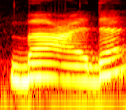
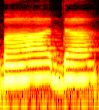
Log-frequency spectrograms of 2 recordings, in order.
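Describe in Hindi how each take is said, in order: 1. स्वर को छोटा और झटके से रखा जाता है। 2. स्वर को लंबा खींचा जाता है। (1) "आपने क्या पढ़ना है?" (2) "बाज़ लोग इसको पढ़ते हैं बादा, आपने ऐसे नहीं पढ़ना।"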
